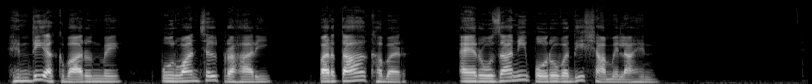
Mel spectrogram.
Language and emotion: Sindhi, neutral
